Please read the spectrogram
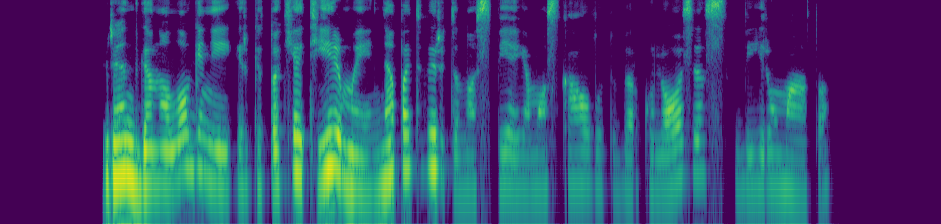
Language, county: Lithuanian, Alytus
